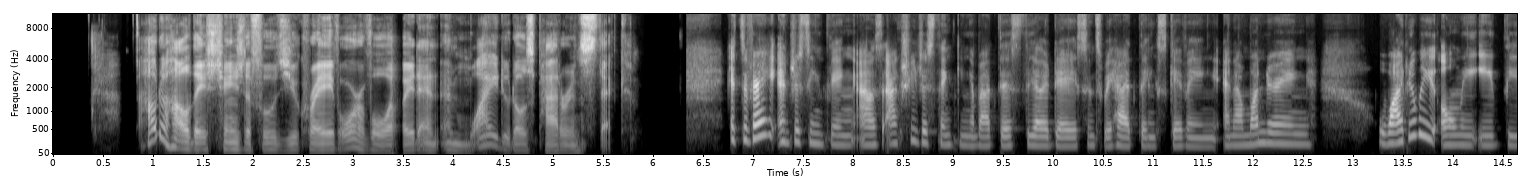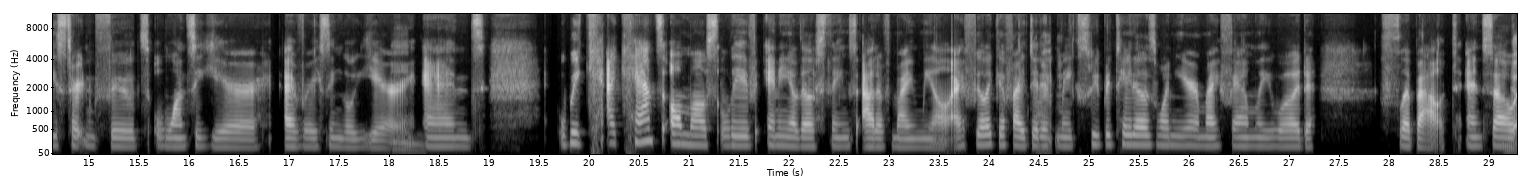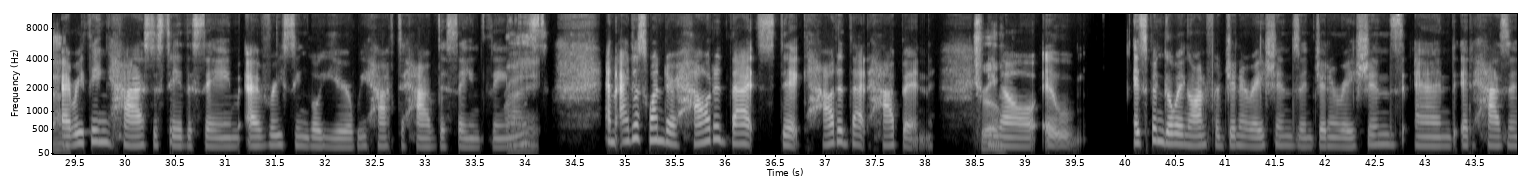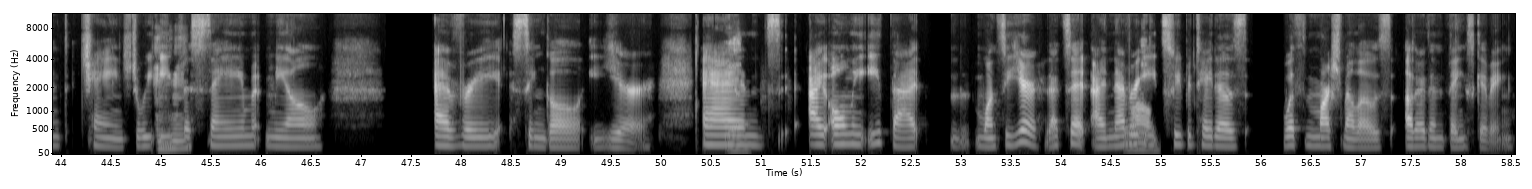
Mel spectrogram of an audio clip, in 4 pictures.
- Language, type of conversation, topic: English, unstructured, How can I understand why holidays change foods I crave or avoid?
- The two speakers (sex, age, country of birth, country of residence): female, 45-49, United States, United States; male, 60-64, Italy, United States
- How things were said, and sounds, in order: tapping; other background noise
